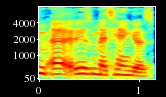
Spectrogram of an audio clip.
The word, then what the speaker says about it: Mattenga's: It is Mattenga's. My husband's name is Matthew. So it's Matt, and part of my name is Enga. Yeah. So that's why it's called Mattenga's. Mattenga's Pizzeria.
